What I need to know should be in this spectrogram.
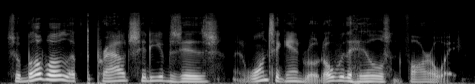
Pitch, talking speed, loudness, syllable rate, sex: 155 Hz, 225 wpm, -18 LUFS, 5.5 syllables/s, male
